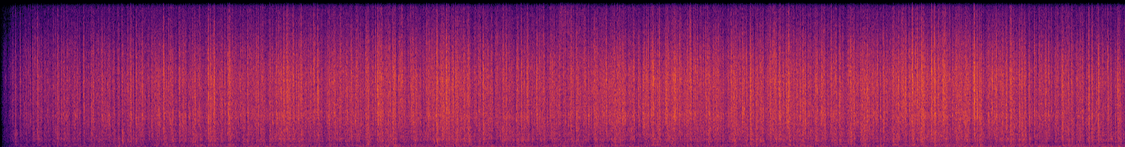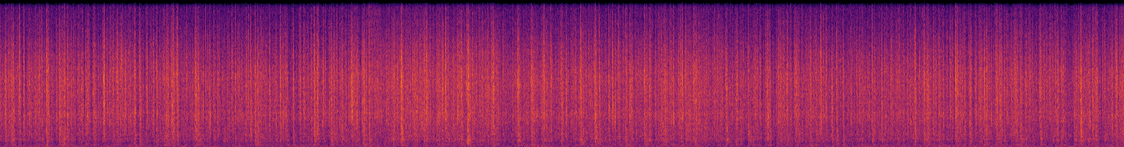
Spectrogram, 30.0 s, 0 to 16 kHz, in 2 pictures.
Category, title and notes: Sound effects > Natural elements and explosions
Raining on a car, but you are inside! the car is a Peugeot 407 recorded with a pair of clippy em172 recorded on zoom F3 France, dec 2025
